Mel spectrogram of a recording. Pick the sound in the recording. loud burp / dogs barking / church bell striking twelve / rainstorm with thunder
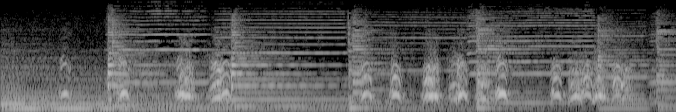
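dogs barking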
